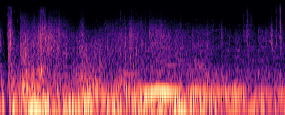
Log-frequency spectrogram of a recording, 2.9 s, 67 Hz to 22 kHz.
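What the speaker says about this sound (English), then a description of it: "What's that? An explosion?" Muffled video game explosion in Outer Worlds 2, a low rumbling boom that rolls on for a few seconds at moderate loudness, heard alone without talk.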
